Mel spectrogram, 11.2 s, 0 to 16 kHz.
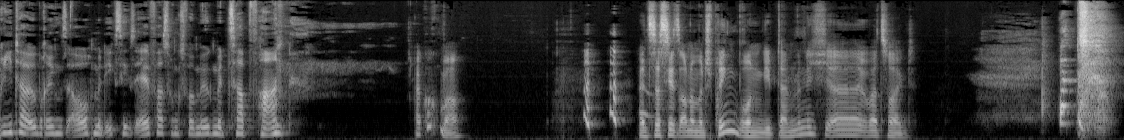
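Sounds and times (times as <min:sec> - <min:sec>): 
speech: 0:00.0 - 0:03.1, 0:04.1 - 0:04.7, 0:06.4 - 0:09.2
person sneezing: 0:10.6 - 0:11.2.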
